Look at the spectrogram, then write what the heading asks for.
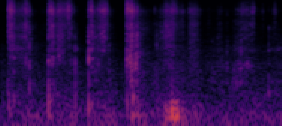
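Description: Tarot cards are shuffled and drawn from a deck, quick papery riffles and slides in short bursts, close and quiet with no talk.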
